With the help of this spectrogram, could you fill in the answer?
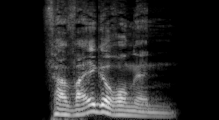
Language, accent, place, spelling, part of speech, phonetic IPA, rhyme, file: German, Germany, Berlin, Verweigerungen, noun, [fɛɐ̯ˈvaɪ̯ɡəʁʊŋən], -aɪ̯ɡəʁʊŋən, De-Verweigerungen.ogg
- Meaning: plural of Verweigerung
